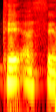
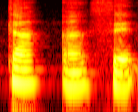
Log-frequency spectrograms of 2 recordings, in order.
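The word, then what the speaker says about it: תֵּעָשֶׂה: If you would look at this verse without the pronunciation marks, the equivalent of the vowels, right, in Hebrew, without the pronunciation marks, you would think it says Sheshet Yamim Ta'aseh Melacha.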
